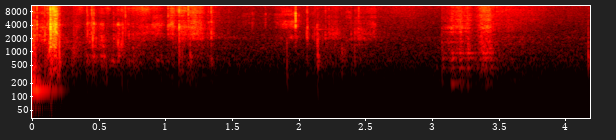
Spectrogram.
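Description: Faint handling noise: hands moving a camera and flashlight about inside an empty MDF subwoofer enclosure, soft rubbing and rustling with a few small ticks and a short rustle near the end.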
